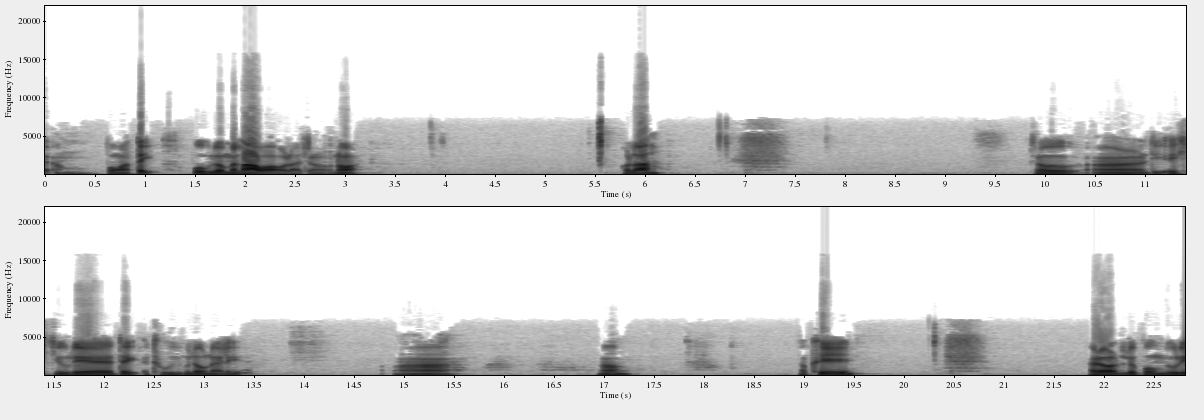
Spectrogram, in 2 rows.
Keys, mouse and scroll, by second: 0.3-1.3 middle drag, 1.3-1.7 scroll down 1, 1.7-2.8 middle drag, 2.8-3.5 scroll up 3, 3.5-6.3 shift+middle drag, 6.3-7.8 scroll up 1, 7.8-14.0 drag, 15.5 scroll down 2, 15.6 scroll up 1, 15.8-17.9 middle drag, 17.9-18.5 scroll up 4, 18.5-22.8 shift+middle drag.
